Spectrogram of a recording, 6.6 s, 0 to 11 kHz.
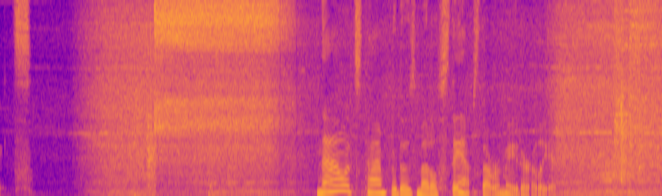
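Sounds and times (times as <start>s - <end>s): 
steam hissing from a vinyl record pressing machine: 0.8s - 4.4s, 5.5s - 6.6s
speech: 3.2s - 5.8s.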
